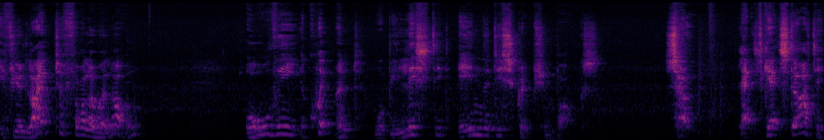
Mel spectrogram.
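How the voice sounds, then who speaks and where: A man with a British accent speaks at a fairly slow pace with long, frequent pauses amid noticeable background noise. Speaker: science teacher. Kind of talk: tutorial. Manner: quieter; loud.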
